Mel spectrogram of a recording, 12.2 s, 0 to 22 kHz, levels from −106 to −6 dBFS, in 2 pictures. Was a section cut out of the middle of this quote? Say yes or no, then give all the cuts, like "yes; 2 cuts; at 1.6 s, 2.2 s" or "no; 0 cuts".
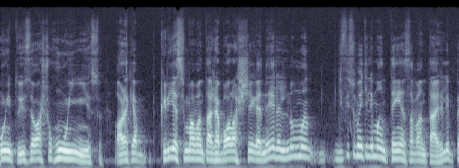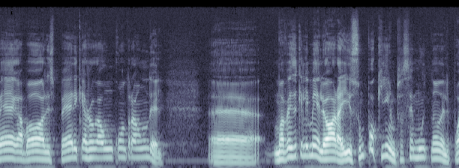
yes; 2 cuts; at 1.4 s, 9.6 s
